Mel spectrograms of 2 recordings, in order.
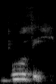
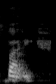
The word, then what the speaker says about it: buddy: be pronouncing buddy because if you pronounce this in uh by someone that only speaks Spanish it would be booty right so then they need to know that these should be um pronounced as body that's why there's this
